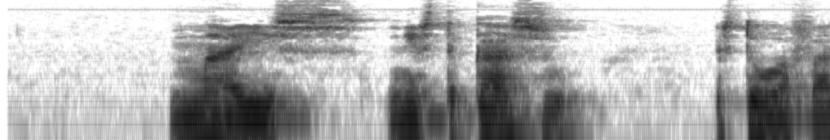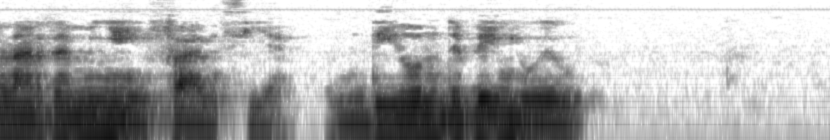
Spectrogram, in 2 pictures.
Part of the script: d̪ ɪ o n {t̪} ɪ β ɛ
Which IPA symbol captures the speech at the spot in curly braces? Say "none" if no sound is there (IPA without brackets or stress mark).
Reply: d̪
